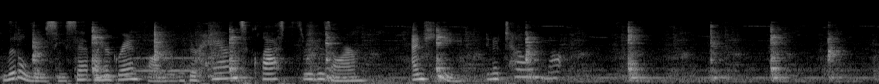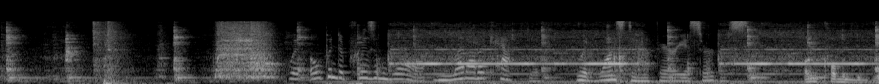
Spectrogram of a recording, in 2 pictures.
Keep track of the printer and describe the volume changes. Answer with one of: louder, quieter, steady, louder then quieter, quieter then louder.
louder.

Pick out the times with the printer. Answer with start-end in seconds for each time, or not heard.
0.0-17.5.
